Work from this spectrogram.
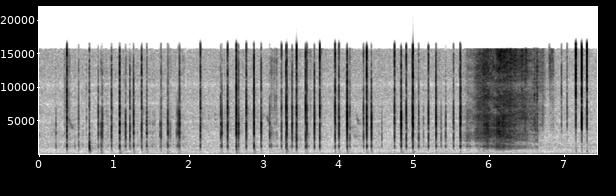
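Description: Long nails tap and scratch a red ribbed plastic flower planter box filled with soil, making a quick, irregular run of sharp, dry, bright clicks that stop instantly. Near the end, a brief, rougher scraping hiss swells and fades before a few last taps, all over a faint low hum.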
